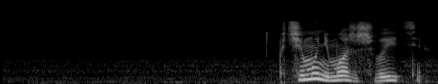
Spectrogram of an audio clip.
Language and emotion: Russian, neutral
